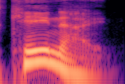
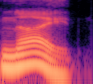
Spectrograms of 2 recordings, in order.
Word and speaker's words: night: I stumbled over the word night and said it as kite. The teacher smiled and said, "It's just night. The K is silent."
